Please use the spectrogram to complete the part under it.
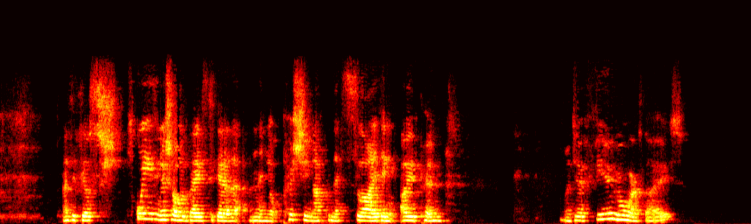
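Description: A woman speaks calmly, giving instructions close to a microphone.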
